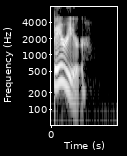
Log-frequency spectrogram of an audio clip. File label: "barrier", English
